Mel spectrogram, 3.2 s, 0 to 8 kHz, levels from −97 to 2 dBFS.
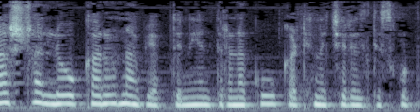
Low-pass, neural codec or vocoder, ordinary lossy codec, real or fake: none; none; none; real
